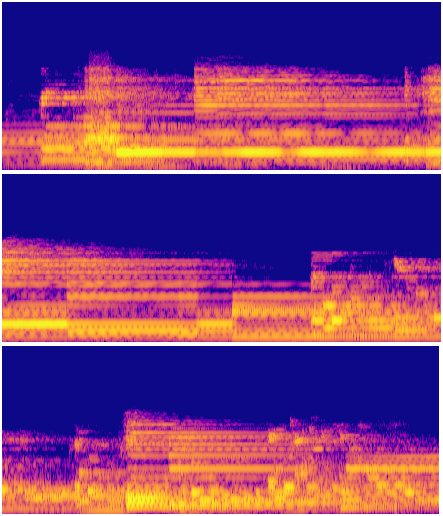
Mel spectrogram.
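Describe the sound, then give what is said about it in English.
Sustained electric guitar chords and notes run through an eight-step phaser with the depth turned all the way up and the rate slow, the tone swirling and shifting as each chord rings out clearly on its own, with no talking. “okay, so with phasers, there is like a four step, a six step. I got an eight step going right now.”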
